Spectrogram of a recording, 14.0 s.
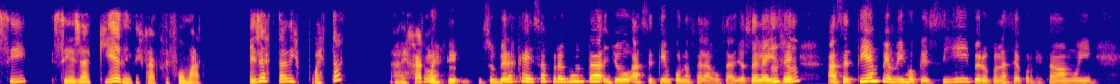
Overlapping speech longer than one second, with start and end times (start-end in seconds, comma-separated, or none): none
